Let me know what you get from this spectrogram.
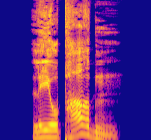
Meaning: plural of Leopard
- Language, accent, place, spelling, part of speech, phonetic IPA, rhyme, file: German, Germany, Berlin, Leoparden, noun, [leoˈpaʁdn̩], -aʁdn̩, De-Leoparden.ogg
